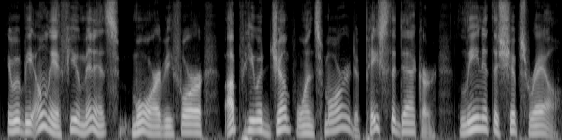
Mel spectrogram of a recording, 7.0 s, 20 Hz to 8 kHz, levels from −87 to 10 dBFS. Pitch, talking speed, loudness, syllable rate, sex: 140 Hz, 215 wpm, -20 LUFS, 4.9 syllables/s, male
